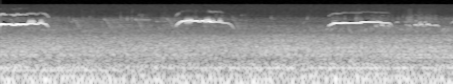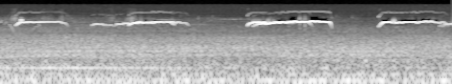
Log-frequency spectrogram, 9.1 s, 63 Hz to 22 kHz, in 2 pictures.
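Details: Bald eagle at a pine-top nest about 90 feet high, Johnson City, Tennessee, 06:28 on 04.03.2024; uneven string of high, arched, squealing chirps, around forty-six a minute, over soft low background hum.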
